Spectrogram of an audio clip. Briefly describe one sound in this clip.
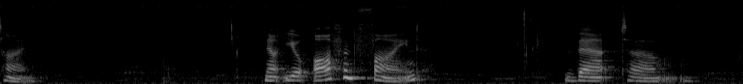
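An older woman speaks calmly and slowly into a nearby microphone, with pauses.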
